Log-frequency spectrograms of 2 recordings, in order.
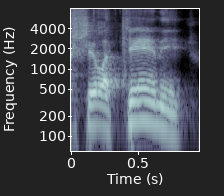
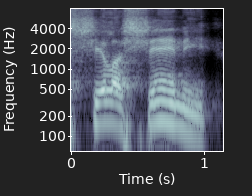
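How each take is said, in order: First: The middle consonant is a hard 'k' sound. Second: The middle consonant is a soft 'sh' sound. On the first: "Alguns poderiam falar" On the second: "Alguns poderiam falar"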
